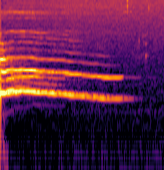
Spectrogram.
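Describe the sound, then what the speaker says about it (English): A small dog gives a single sustained howl that slowly falls and fades, close and alone. "Do you hear that little pupper?"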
